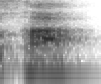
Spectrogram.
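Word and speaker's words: ث: এটা হলো সা। এটা উচ্চারণ করতে হবে জিহ্বার আগাটাকে লাগাতে হবে দুই দাঁতের আগাতে, এইভাবে। জিহ্বার আগাটাকে উপরের দুই দাঁতের আগাতে লাগাতে হবে এভাবে।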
